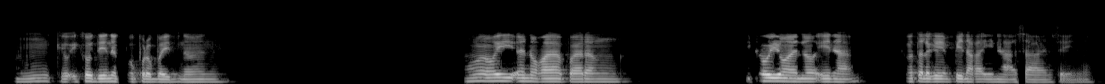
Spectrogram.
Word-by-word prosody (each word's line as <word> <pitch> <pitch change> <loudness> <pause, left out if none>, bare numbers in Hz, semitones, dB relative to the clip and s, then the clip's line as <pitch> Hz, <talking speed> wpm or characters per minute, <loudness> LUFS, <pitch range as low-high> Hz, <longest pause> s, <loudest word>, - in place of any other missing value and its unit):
Hmm, 130 +3 -7 0.2
ko - - -12
ikaw 145 +4 +3
din 140 0 +4
nagpo-provide 125 -3 -1
no'n? 120 0 -5 2.6
Oh, 155 +1 +1
ay, 160 -1 +4
ano 145 -2 +1
ka 135 0 +3
parang 130 0 -1 1.3
Ikaw 155 - +1
'yung 155 -1 +7
ano, 135 -1 +1
ina, 125 -3 0 0.5
ikaw 140 0 -7
talaga 135 -1 +2
'yung 130 -1 -2
pinaka-inaasahan 120 -3 -3
sa 110 - -12
inyo. 115 +3 -15
130 Hz, 115 wpm, -23 LUFS, 120-140 Hz, 2.6 s, yung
